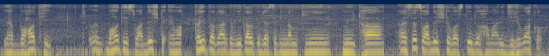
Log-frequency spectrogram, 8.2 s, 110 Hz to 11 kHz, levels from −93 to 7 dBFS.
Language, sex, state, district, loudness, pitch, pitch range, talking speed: Hindi, male, Chhattisgarh, Korba, -18 LUFS, 160 Hz, 155-175 Hz, 155 wpm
